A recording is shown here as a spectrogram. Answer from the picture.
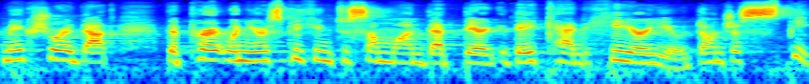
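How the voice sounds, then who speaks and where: A woman with a bright, sharp tone speaks at a fairly high pitch with lively intonation. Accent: non-native. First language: not English. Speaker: leadership speaker and coach. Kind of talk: workshop talk. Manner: animated.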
